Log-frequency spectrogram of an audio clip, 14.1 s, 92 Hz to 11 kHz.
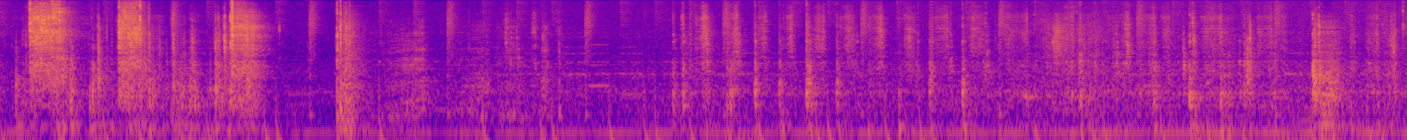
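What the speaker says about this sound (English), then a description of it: "So I'm gonna go ahead and remove that second nut there." Ratchet wrench clicking steadily while backing a nut off a hood strut bracket on a 2022 Toyota GR86, a dense run of close, quick pawl ticks with some handling clatter.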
